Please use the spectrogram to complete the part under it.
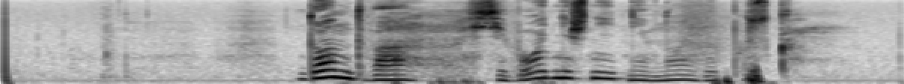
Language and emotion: Russian, sad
